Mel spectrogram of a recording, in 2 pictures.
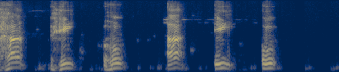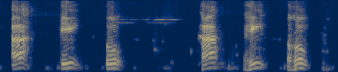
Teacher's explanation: حلق سینے کی طرف والے حصے سے ادا ہوتے ہیں.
